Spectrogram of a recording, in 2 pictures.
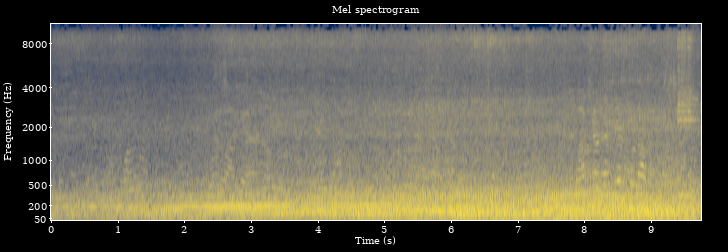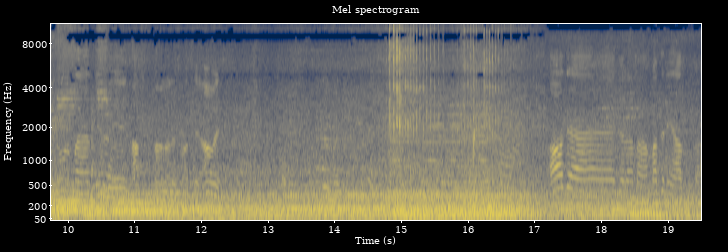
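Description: Road traffic: motor vehicle engines making a low rumble that builds over the first few seconds and eases off about ten seconds in, with voices nearby.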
